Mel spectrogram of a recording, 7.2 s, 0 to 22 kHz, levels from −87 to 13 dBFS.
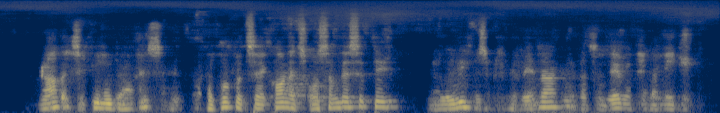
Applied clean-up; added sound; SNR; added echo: neural mask model Resemble Enhance denoiser.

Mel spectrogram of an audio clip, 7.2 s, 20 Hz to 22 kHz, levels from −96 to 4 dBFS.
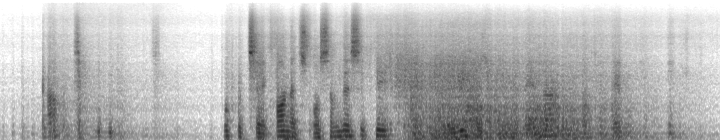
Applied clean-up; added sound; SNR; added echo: neural mask model RNNoise.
